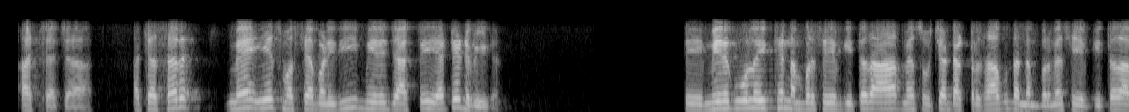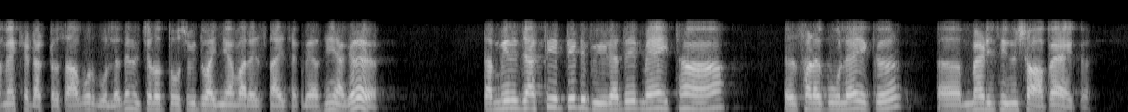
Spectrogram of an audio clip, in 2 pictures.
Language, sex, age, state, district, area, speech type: Dogri, male, 30-45, Jammu and Kashmir, Udhampur, rural, conversation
